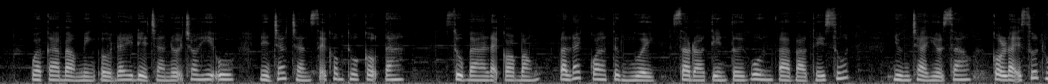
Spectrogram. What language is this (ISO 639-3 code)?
vie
